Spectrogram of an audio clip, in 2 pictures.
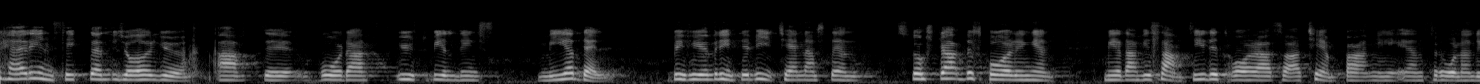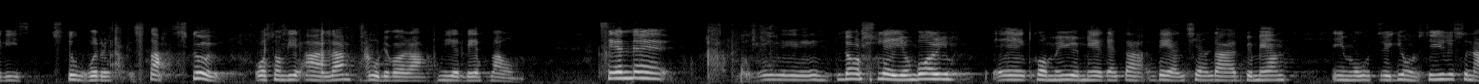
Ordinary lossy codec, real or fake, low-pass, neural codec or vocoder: none; fake; none; codec, 16 kHz, 2 kbps, FreqCodec, larger model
